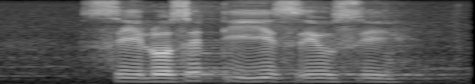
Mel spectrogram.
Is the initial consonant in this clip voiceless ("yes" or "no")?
yes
